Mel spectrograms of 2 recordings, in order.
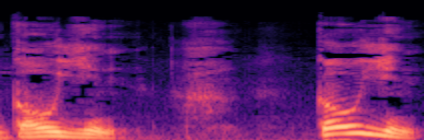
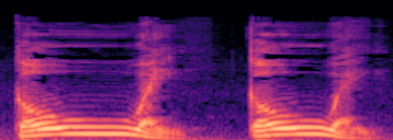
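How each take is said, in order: First: GOING as a hard "go-yin", no w glide; Chinese English going. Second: GOING said "go-wing", slow; going with a W glide. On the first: Teacher warns students off Chinese English, "going" as a mock go-yin. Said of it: "千万不要再念成going啊". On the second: Teacher shows students the w sound, "going" as a slow go-wing. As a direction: draw out "going" with a w before the -ing. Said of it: "就会变成w的音". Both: Shown as a demonstration.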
